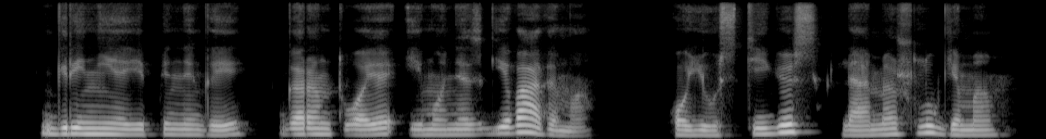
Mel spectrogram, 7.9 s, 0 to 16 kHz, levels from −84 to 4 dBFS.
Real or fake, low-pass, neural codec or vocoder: fake; 14.4 kHz; autoencoder, 48 kHz, 128 numbers a frame, DAC-VAE, trained on Japanese speech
